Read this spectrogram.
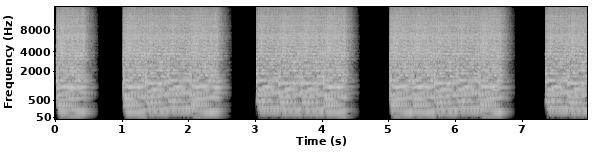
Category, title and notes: Music > Solo instrument
Ambient 2 C-D#-F Key 90 bpm
This melody just used a sound ''Ambient 2 C-G-F'' in a sample pack I made. I just put it in to sampler to write some notes to play it. Enjoy.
